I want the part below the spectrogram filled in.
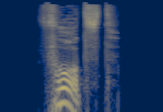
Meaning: inflection of furzen: 1. second-person singular/plural present 2. third-person singular present 3. plural imperative
- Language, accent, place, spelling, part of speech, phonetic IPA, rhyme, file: German, Germany, Berlin, furzt, verb, [fʊʁt͡st], -ʊʁt͡st, De-furzt.ogg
